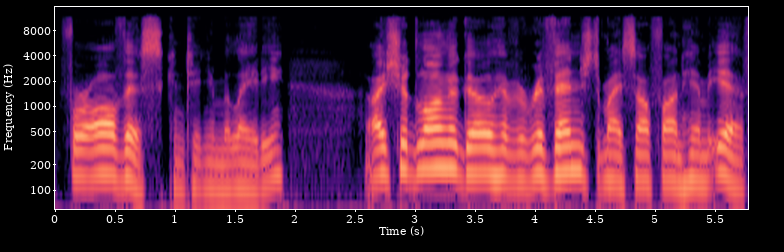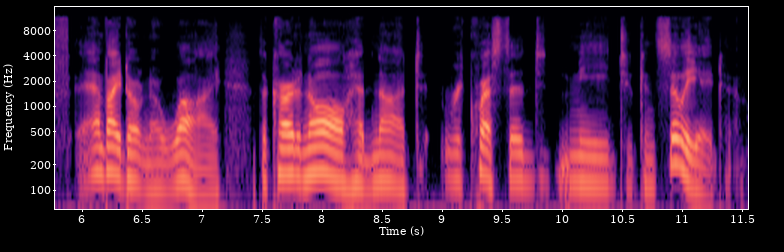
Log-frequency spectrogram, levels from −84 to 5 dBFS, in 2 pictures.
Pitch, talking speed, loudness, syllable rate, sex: 135 Hz, 150 wpm, -19 LUFS, 4.3 syllables/s, male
